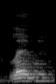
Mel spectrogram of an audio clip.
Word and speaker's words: Lebanon: just how can you you can't quite say it like they say it if you're from there Tennessee Lebon Lebanon Lebon Lebon there's like no vowels Le is anyone from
